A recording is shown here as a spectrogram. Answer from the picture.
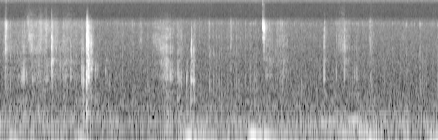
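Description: Magazine pages being turned and handled: soft paper rustles with a few brief crisp sounds, the sharpest about a second in and again about four seconds in.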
